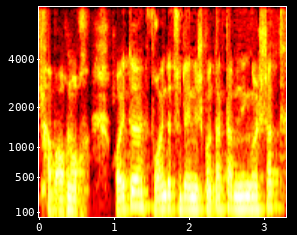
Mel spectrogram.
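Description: In a Turkish accent, a man speaks at a medium pitch with fairly even intonation. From Turkey, moved to Germany at 13. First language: Turkish (speaking German). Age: 40s. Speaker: hobby rapper and DJ, car industry employee. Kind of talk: casual interview. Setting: virtual studio, remote call.

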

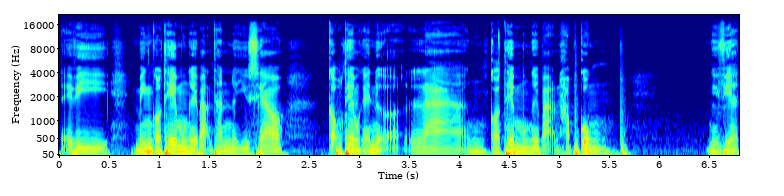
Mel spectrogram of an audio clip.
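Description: A man's dark, mellow voice at a medium pitch, with fairly even intonation, big swings in loudness, a moderate pace, and long, frequent pauses. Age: 20s. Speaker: university student. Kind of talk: casual chat.

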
